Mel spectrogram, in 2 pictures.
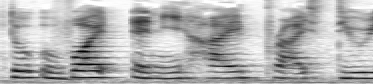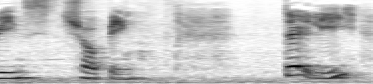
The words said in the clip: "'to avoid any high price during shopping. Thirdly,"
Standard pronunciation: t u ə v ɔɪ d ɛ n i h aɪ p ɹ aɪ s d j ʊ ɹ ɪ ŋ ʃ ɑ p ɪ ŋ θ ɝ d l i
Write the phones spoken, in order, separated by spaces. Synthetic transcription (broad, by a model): t u ə v ɔɪ d ɛ n i h aɪ p ɹ aɪ s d j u ɹ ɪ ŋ ʃ ɑ p ɪ ŋ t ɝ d l i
